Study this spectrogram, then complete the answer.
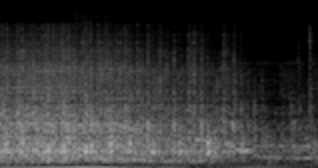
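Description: A sewing machine stitches steadily around a quilting template, its rapid even needle chatter loud and continuous, then easing slightly toward the end.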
